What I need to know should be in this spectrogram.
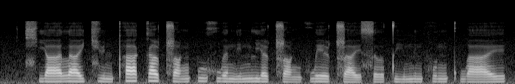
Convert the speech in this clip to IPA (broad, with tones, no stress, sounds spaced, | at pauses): t͡ɕʰ j ä˧˥ l a˧˥ ɪ̯ t͡ɕ y˨˩ n pʰ ä˥ k ä˥ ʈ͡ʂ ɑ˧˥ ŋ p u˥ x w ə˥˩ n i˥ n l j ɛ˥˩ ʈ͡ʂ ɑ˨˩ ŋ f w e˥˩ ɪ̯ ʈ͡ʂ a˨˩ ɪ̯ s ɤ˧˥ t̪ i˧˥ m i˧ n f ʊ˥ ŋ pʰ w a˧˥ ɪ̯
